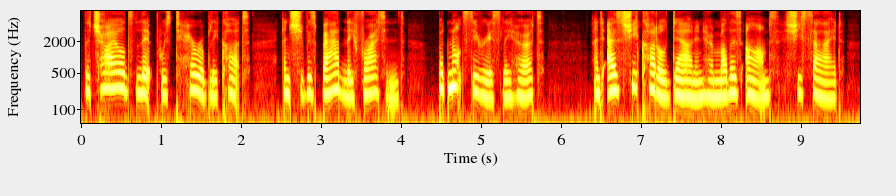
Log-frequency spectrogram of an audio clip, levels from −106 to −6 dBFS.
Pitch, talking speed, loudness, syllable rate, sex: 200 Hz, 160 wpm, -20 LUFS, 4.6 syllables/s, female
